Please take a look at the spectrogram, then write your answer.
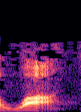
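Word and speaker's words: Waw: If you a Hebrew today, they would say Vav in the Hebrew today. The V is how they would pronounce it. But in the biblical times, it was a Wah.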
